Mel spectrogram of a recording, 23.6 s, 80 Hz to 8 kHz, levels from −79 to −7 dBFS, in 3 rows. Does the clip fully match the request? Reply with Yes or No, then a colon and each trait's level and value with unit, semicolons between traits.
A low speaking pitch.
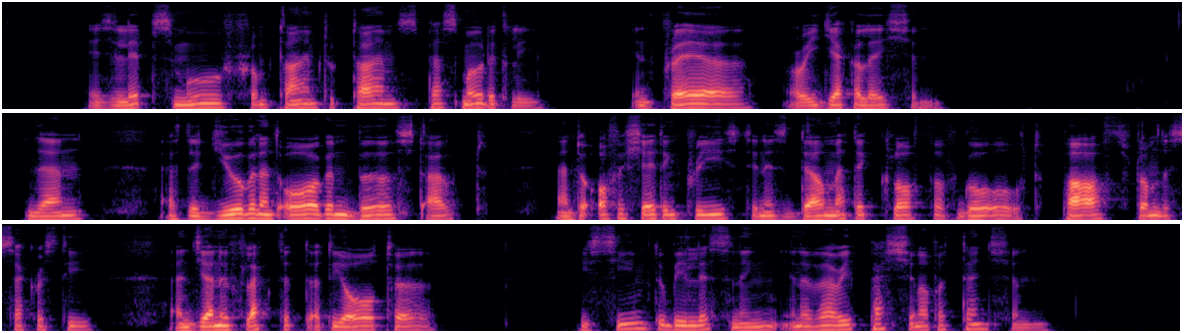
Yes: low, 110 Hz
